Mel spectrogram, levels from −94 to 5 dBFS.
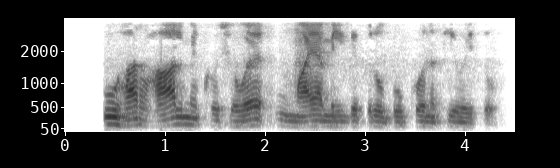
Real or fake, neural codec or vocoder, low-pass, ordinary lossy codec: real; none; 3.6 kHz; AAC, 24 kbps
